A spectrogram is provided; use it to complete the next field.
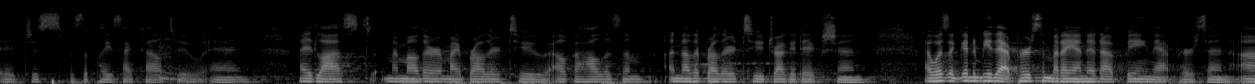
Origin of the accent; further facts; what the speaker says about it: Weehaw, Michigan, United States; Like I said, I'm from Weehaw, Michigan.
